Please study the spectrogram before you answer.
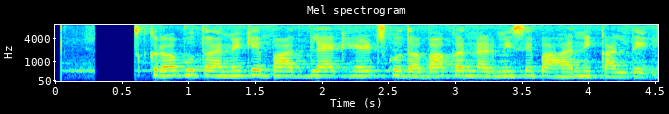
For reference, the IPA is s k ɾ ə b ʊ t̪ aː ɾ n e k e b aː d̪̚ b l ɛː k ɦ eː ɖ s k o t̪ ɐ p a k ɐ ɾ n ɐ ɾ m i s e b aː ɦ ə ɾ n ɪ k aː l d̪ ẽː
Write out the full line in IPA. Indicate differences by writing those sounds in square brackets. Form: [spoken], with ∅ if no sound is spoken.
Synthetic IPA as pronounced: s k ɾ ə b ʊ t̪ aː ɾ n e k e b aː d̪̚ b l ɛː k ɦ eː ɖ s k o [d̪] ɐ [b] a k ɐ ɾ n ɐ ɾ m i s e b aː ɦ ə ɾ n ɪ k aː l d̪ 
